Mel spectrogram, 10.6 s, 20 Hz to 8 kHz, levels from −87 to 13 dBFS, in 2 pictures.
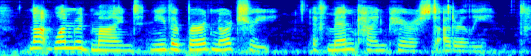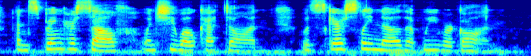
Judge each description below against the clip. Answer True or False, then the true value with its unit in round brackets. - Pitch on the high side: True (245 Hz)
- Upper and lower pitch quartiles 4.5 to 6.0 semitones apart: False (3.7 semitones)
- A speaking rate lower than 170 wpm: True (150 wpm)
